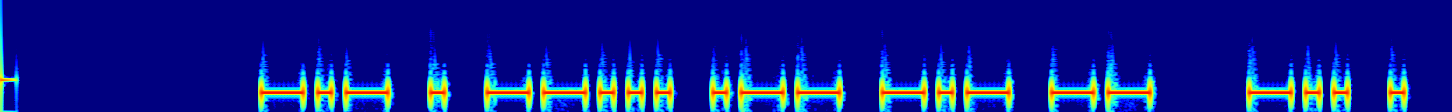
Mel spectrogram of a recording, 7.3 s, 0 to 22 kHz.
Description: Morse code, heard as a keyed tone, about 17 wpm, 700 Hz. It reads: KE7WKM DE
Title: USA Callsign DE Callsign - 6 Characters - 17wpm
